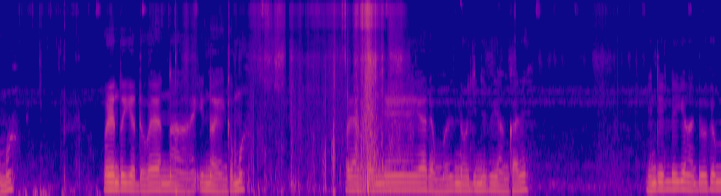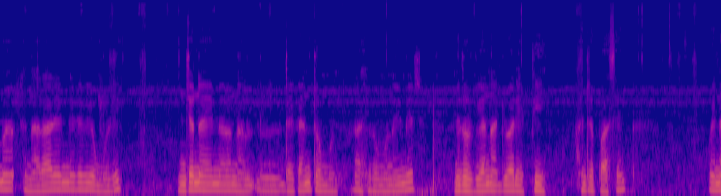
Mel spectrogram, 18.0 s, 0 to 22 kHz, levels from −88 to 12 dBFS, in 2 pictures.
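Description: No technical faults turn up anywhere in this speech recording. The Opus voice compression runs at 24 kbps in its hybrid, fullband mode, carrying content up to 20.2 kHz and leaving only a light trace of coding on the sound.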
